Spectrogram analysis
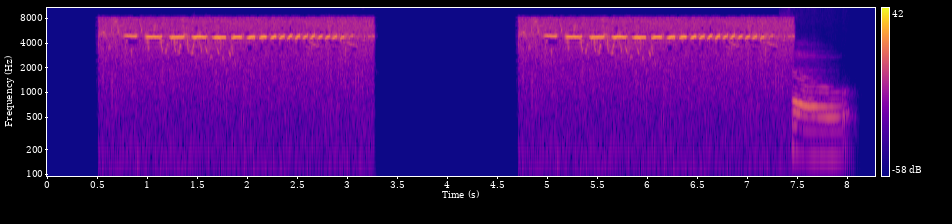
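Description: Field Sparrow sings twice: high, clear whistled notes that start slow and speed into a rapid trill, like a bouncing ball. A brief voice follows.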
